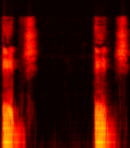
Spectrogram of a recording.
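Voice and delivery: इज said as ij, not एज; corrected syllable. Shown as a demonstration. Teacher corrects students from ej to ij. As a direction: say इज with an i sound. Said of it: "इसको बोलिएगा".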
